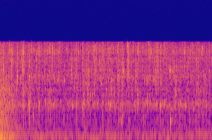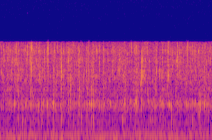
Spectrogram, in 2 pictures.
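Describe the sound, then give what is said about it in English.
Steady flowing water from a spring well, a small dark hole coming out from under trees. A continuous bubbling trickle with small splashes, even in level throughout, with no voices. “There's a good amount of water flowing through.”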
